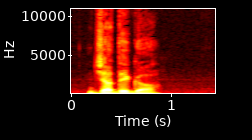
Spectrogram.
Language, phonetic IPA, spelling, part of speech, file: Polish, [d͡ʑaˈdɨɡa], dziadyga, noun, Pl-dziadyga.ogg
